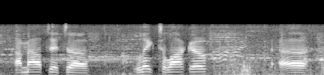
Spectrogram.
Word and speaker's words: Tholocco: out at uh Lake tilaco uh locals down here call it talaka I don't understand why because it's spelled t-h-o-l-o-c-c-o it doesn't have an a at the end but I don't want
